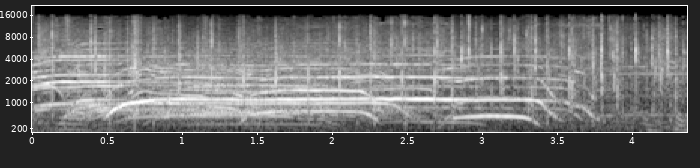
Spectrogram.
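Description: Crowd of spectators cheering and shouting, many voices holding long yells together, dying away about three and a half seconds in.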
